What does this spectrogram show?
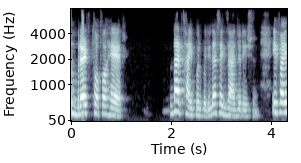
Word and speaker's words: hyperbole: Hyperbole. That's how we pronounce it.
